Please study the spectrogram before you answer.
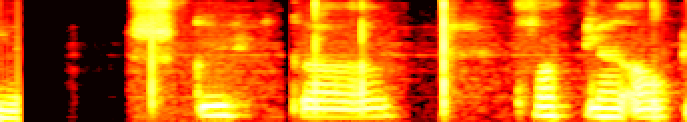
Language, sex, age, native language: Icelandic, male, 9, Icelandic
